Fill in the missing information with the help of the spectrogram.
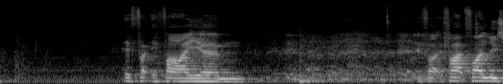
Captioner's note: laughter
